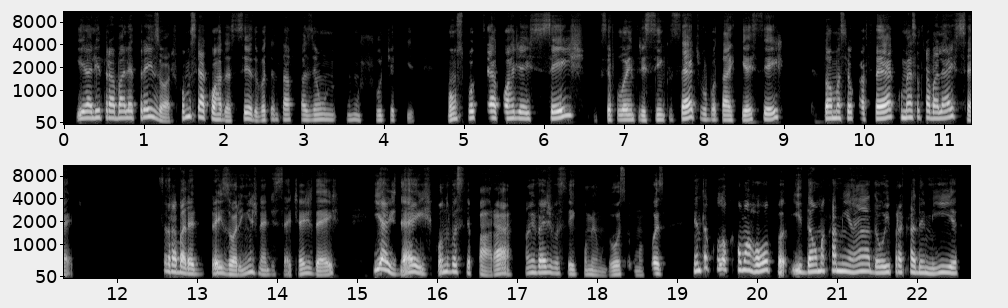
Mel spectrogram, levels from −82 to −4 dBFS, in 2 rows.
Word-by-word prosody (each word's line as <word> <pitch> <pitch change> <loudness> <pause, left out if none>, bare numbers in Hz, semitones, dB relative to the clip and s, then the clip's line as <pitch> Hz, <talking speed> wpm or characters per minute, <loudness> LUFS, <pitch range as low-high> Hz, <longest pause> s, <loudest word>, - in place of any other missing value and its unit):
e 190 - +2
ali 195 +2 +2
trabalha 195 -1 +1
3 215 +1 +1
horas. - - -3
Como 210 +5 0
você 230 - -2
acorda 160 - +1
cedo, 135 +3 -2
vou 135 - -2
tentar 150 +1 -6
fazer 140 0 -4
um 150 -1 -5
um 140 +1 -10
chute 135 +1 -10
aqui. 95 -8 -21 0.4
Vamos 160 +5 0
supor 195 0 0
que 195 - -30
você 195 - +2
acorde 185 -1 +2
às 170 0 0
6h, 215 +9 +1 0.2
que - - -27
você 145 - +1
falou 145 +1 +1
entre 140 -2 -2
5h 135 +2 -4
e - - -17
7h, 175 +7 +3
vou 150 - -5
botar 145 -1 -1
aqui 135 0 -1
às 140 +2 +2
6h, 170 +7 +1 0.5
toma 180 +1 +4
seu 185 -1 -1
café, 175 +3 +5
começa 205 0 -1
a - - -21
trabalhar 190 -1 +2
às 230 - -2
7h. - - -4 1.1
Você 225 - -8
trabalha 140 -9 +3
3 150 -3 +1
horinhas, 130 +9 0
né, 125 -4 -5
de 120 0 -11
7h 125 - -13
às 155 +3 -2
10h, 115 -4 -1 0.4
e 260 - +4
às 230 - +4
10h, 165 +1 +2
quando 195 +3 -1
você 195 -4 -3
parar, 120 +3 -2
ao 160 - -8
invés 175 0 +2
de 175 - -4
você 150 -4 -6
ir 130 - -3
comer 125 -2 -8
um 100 -3 -15
doce, 120 +6 -3
alguma 110 -1 -16
coisa, 150 -1 +1 0.4
tenta 230 +8 +2
colocar 275 +2 -2
uma 250 -1 +4
roupa 240 +5 +4
e 240 -3 0
dar 195 +2 +3
uma 220 +1 +3
caminhada 210 -4 +1
ou 175 - +3
ir 190 - -1
pra 190 -1 -1
academia. 170 -2 0
175 Hz, 210 wpm, -25 LUFS, 140-195 Hz, 1.1 s, café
